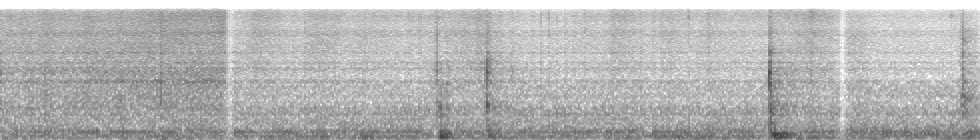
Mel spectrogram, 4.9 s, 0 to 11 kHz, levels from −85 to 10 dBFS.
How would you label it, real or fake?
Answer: fake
